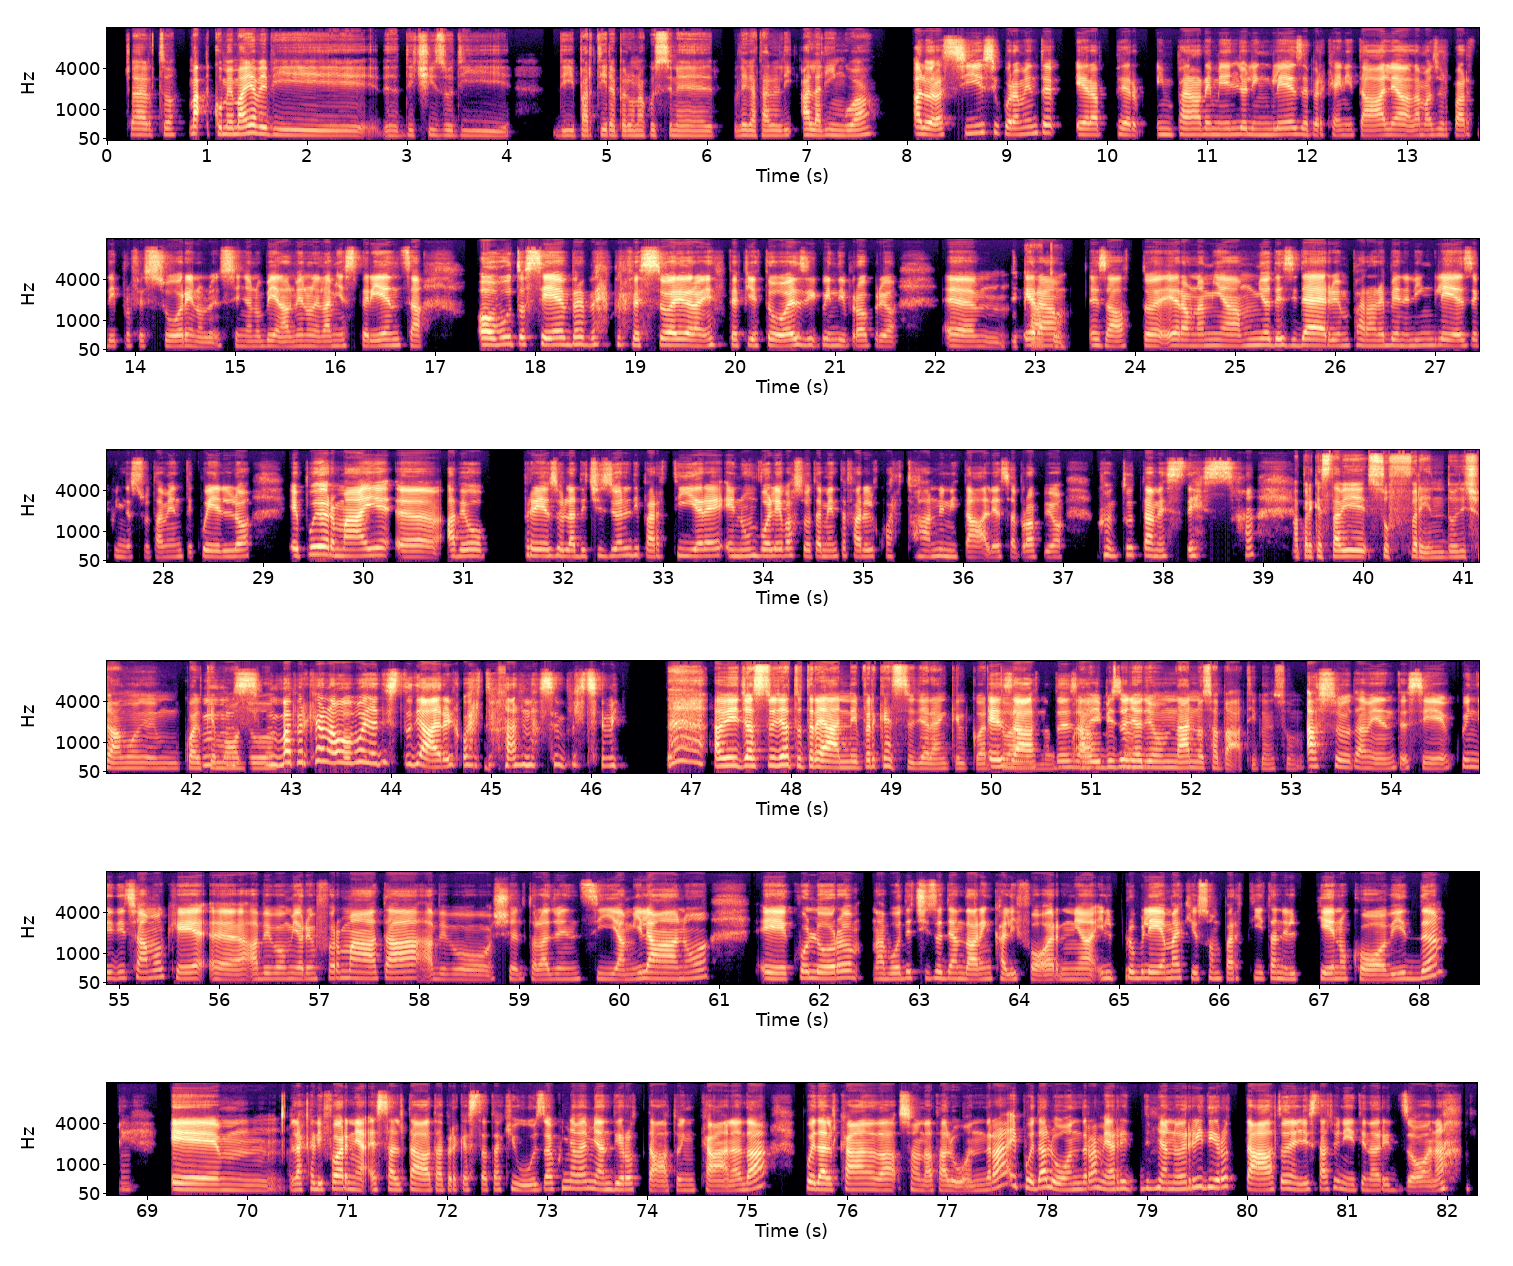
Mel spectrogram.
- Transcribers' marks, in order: laughing while speaking: "per professori veramente pietosi"; "assolutamente" said as "assutamente"; laughing while speaking: "quarto anno"; "Cioè" said as "ceh"; laughing while speaking: "tutta me stessa"; chuckle; laughing while speaking: "quarto anno semplicemente"; chuckle; "Avevi" said as "avei"; "Avevi" said as "avei"; "avevo" said as "avoo"; chuckle
- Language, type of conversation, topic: Italian, podcast, Qual è stato il tuo primo periodo lontano da casa?
- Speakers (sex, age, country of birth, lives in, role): female, 20-24, Italy, Italy, guest; female, 30-34, Italy, Italy, host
